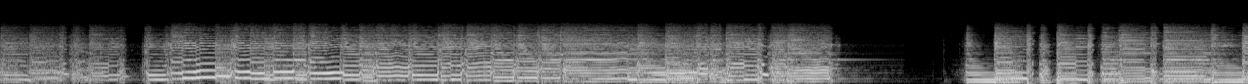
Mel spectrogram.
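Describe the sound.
Electric guitar overdriven through two Tube Screamer pedals, plus a plexi-style drive, playing loud, saturated chords and riffs, with a brief near-silent gap before the crunchy playing resumes.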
